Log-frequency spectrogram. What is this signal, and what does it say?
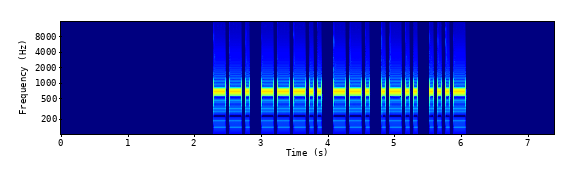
Morse code, heard as a keyed tone, about 21 wpm, 700 Hz. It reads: G8GLV
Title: DXCC-100 Call Signs - 5 Characters - Repeated 3x - 20wpm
